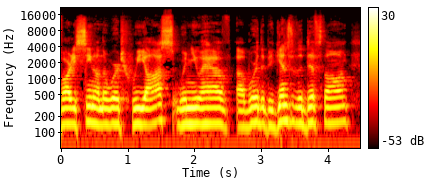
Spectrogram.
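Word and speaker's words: υἱός: Upsilon iota is pronounced hui, as in sweet. And so the Greek word is pronounced huios.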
